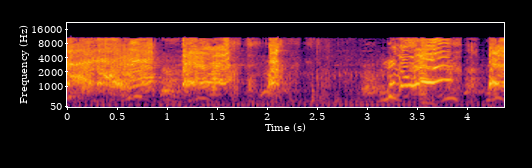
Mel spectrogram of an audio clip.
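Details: Dog crying, a series of short arched whimpering tones, several in quick succession, broken by loud rough noisy bursts over a steady low hum in the background.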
